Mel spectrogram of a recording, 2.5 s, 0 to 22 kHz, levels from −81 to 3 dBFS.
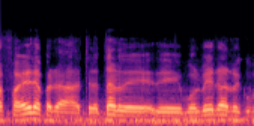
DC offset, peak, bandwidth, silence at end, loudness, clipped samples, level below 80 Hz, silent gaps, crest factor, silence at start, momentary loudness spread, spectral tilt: under 0.1%; 0 dBFS; 7.4 kHz; 0 s; -15 LUFS; under 0.1%; -36 dBFS; none; 14 dB; 0 s; 5 LU; -8 dB/octave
